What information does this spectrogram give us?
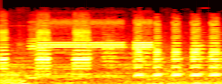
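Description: Car horns honking over road traffic: a series of bright, blaring toots in quick, overlapping bursts, some held longer than others, above a low engine rumble.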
